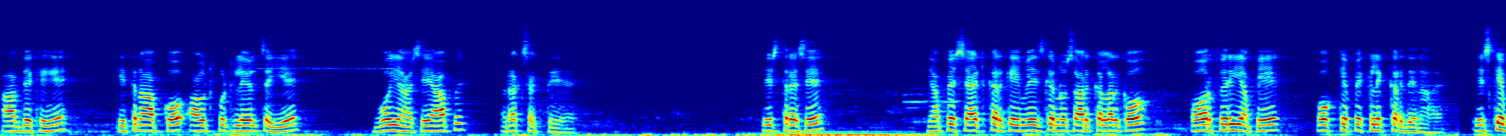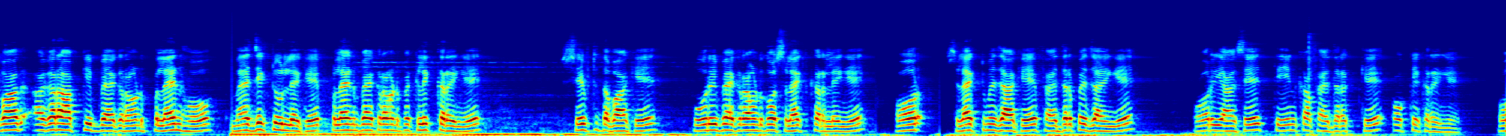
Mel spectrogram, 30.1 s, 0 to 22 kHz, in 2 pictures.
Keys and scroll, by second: 14.5 ctrl+-, 15.5 ctrl+=, 23.8 ctrl+-.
